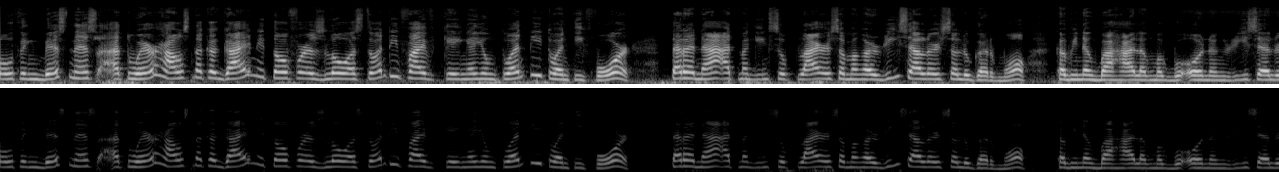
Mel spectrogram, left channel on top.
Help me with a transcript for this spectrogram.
business at warehouse na kagaya nito for as low as 25K ngayong 2024? Tara na at maging supplier sa mga resellers sa lugar mo. Kami nang bahalang magbuo ng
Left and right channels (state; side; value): quieter; right; 22.4 dB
